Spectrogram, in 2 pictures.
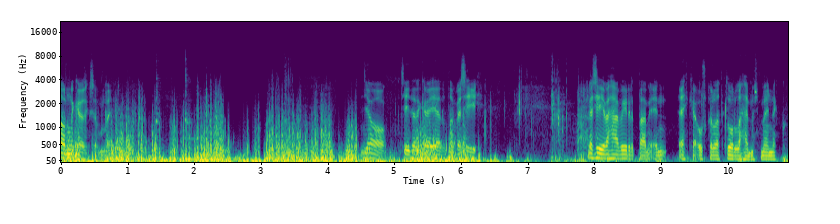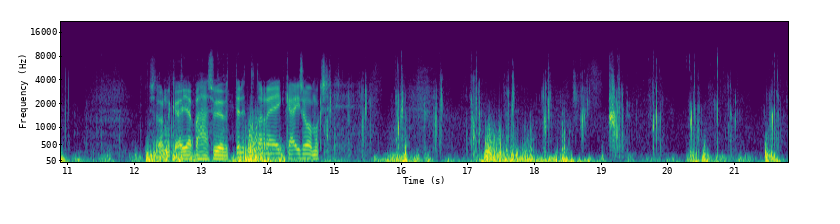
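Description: Boots crunch on ice.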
